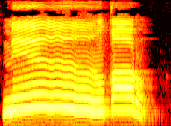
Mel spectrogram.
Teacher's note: Sebelum ra ada baris atas, kena baca tebal, tafkhim nama dia. Qaqiqu tebal, isti'la huruf qaf.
